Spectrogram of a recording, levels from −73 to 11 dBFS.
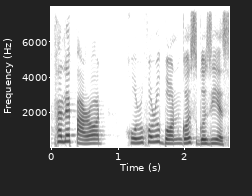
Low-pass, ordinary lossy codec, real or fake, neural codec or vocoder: none; none; real; none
